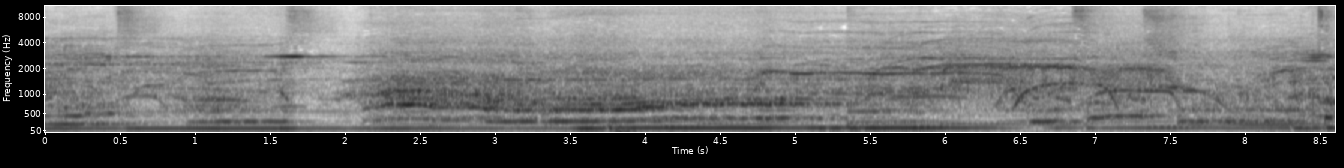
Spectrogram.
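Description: Live pop ballad heard from the audience: a male singer over a backing track with steady, held bass notes, and high screams from fans in the crowd. A short, loud knock close to the recorder about two seconds in.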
